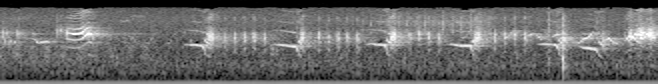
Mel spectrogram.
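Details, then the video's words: An icterine warbler sings in the evening or afternoon at Oksywie, Poland: a fast, varied medley of high chattering notes, quick repeated trills and sliding whistles, with a faint background hiss. "Wieczorem zaganiacz podśpiewuje."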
